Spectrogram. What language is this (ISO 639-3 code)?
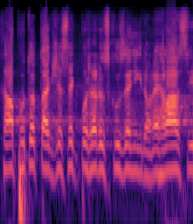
ces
